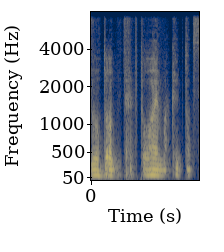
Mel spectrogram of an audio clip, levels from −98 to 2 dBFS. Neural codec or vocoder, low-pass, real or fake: codec, 44.1 kHz, 0.9 kbps, DAC; 7.2 kHz; fake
